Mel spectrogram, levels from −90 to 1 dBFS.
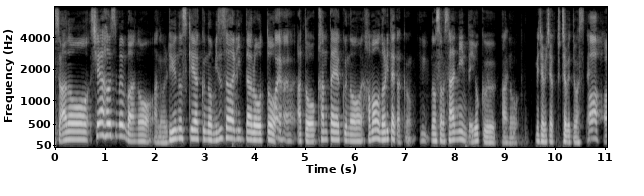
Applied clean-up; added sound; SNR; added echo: neural mask model DeepFilterNet 3.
